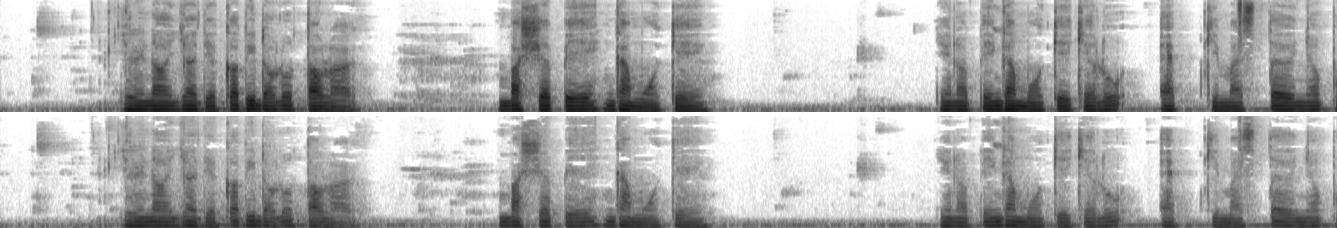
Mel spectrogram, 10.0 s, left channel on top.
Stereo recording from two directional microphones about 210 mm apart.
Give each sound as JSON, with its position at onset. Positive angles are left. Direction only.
{"t": 0.7, "sound": "speech", "side_deg": 20}
{"t": 3.7, "sound": "speech", "side_deg": 25}
{"t": 7.0, "sound": "speech", "side_deg": 25}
